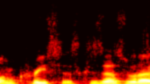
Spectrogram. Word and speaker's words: Croesus: The real way the name is pronounced is Croesus. I've never heard it pronounced like that ever. Croesus. It's Croesus is the way that it's usually, or Croesus is the way that it's usually pronounced. It's the only way I've ever heard it. But in the pronunciation key that I have at home, they pronounce it Croesus, like a Z.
